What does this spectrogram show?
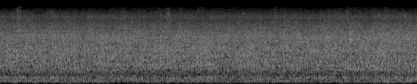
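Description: Pork ribs and lemongrass sizzling in a hot wok, a steady frying hiss.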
